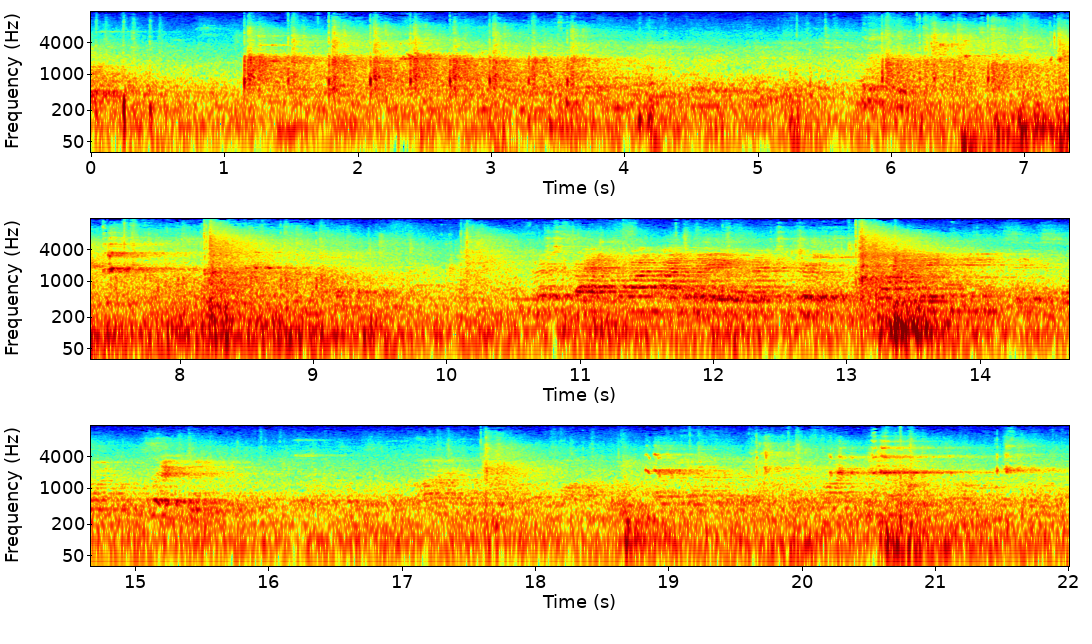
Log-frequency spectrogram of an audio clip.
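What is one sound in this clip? Shuttlecocks are struck with sharp pops in a large echoing hall.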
